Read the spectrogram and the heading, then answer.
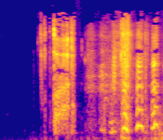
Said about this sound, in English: Here's my first-hand experience with this gum. It's good for, like, one second. As I chew it. Flavor explodes in my mouth. Mm-hmm. But now it's gone. Exactly. Wait a minute. Am I chewing rubber?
